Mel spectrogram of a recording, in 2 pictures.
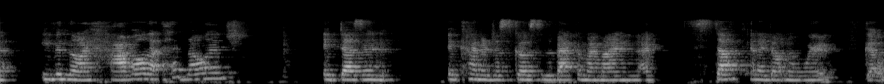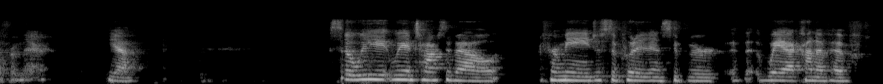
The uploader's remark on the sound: This episode was recorded from a video conversation, so you'll have to forgive the fact that it sounds like I'm in a tin can. It wasn't originally intended for podcast listening.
